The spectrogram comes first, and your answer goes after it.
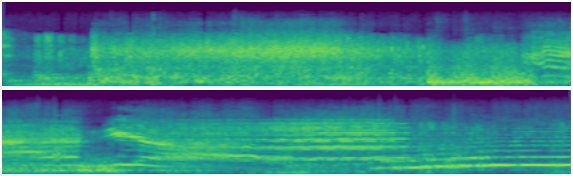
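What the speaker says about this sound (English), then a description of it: "I thought I heard the roar of a heavy weapon, like an old-fashioned cannon" A heavy old-fashioned cannon roar blasts out loud and dense, giving way to wailing, sliding tones that carry on to the end.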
